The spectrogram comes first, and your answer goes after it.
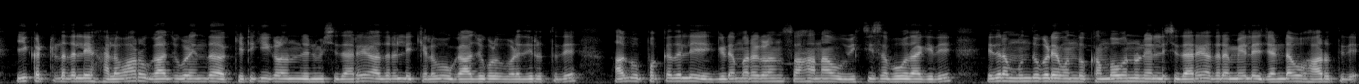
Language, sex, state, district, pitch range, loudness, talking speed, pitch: Kannada, male, Karnataka, Bijapur, 130-140 Hz, -24 LUFS, 110 wpm, 135 Hz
